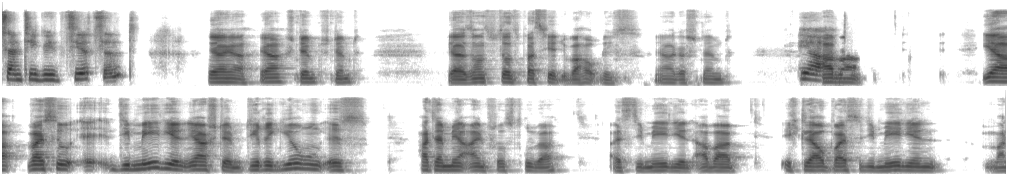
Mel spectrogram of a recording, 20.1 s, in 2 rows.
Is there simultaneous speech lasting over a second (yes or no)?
no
